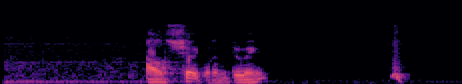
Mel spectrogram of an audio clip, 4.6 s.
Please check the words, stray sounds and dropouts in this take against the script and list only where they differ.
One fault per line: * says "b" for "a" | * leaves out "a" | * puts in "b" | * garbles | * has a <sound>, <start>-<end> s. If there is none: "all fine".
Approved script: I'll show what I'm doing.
* has a whoosh, 3.9-4.1 s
